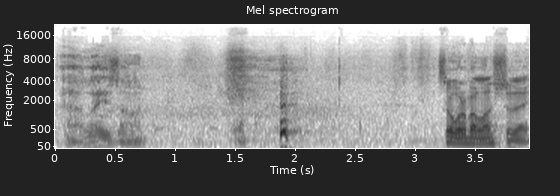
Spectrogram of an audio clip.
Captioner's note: laughs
